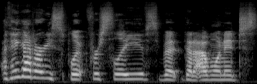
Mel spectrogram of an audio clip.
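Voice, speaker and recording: A woman's voice: fairly high pitch, expressive, fairly quick, sharp tone. Sniffly woman chatting about knitting. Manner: chatty, enthusiastic, rambling. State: sniffly from a cold. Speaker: knitting podcast host. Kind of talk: casual show-and-tell chat.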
